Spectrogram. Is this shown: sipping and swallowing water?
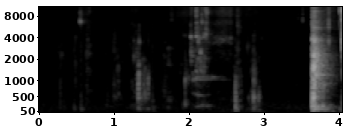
yes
